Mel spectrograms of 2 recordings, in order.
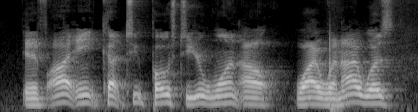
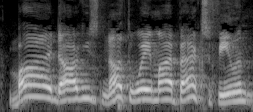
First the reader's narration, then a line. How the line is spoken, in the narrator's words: Hank groaned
